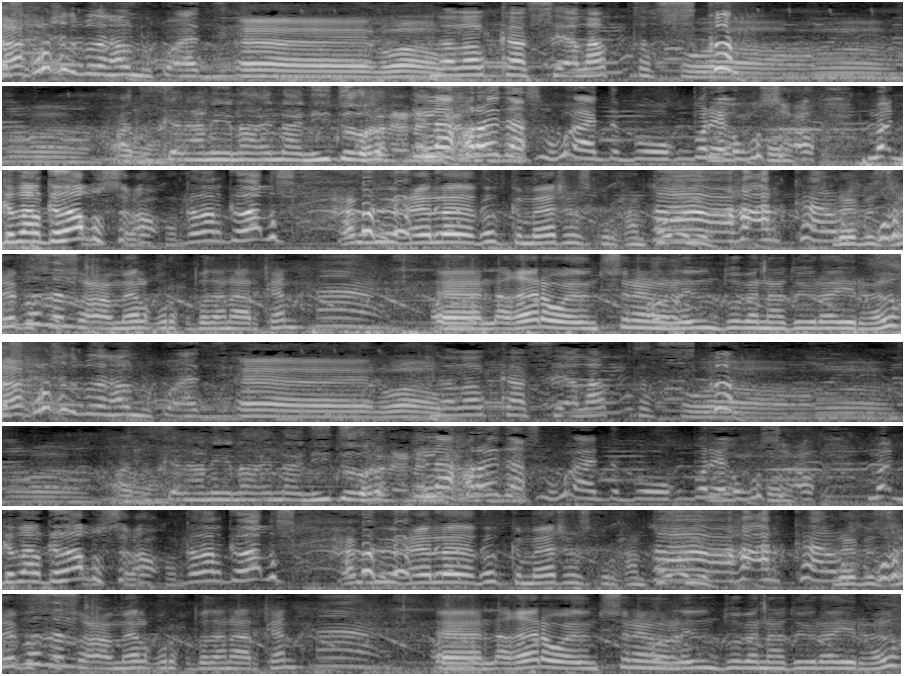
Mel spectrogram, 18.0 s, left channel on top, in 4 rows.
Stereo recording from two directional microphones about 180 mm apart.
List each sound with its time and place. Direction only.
0.1 s a sound: 15° left (ahead or behind)
1.1 s speech: 10° left (ahead or behind)
2.1 s speech: 60° left (ahead or behind)
5.0 s a man's voice: 50° left (ahead or behind)
6.6 s speech: 65° left (ahead or behind)
9.2 s speech: 30° left (ahead or behind)
9.7 s speech: 10° right (ahead or behind)
13.8 s speech: 5° right (ahead or behind)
